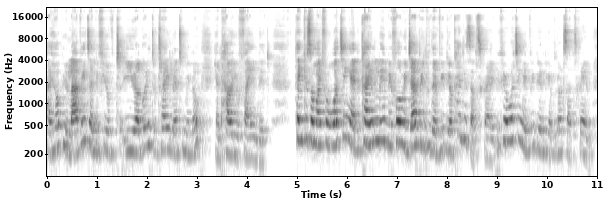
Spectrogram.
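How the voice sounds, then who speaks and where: There is audible room echo as a woman talks very fast at a fairly high pitch, with lively intonation and big swings in loudness. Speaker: cooking vlogger. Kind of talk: cooking tutorial.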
